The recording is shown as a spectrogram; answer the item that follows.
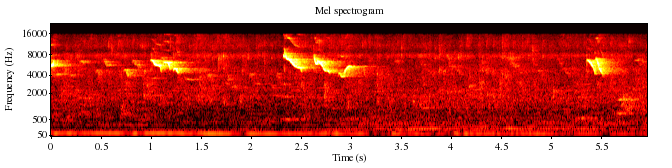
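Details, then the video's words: A yellow-breasted Oriental white-eye singing actively with open beak gives three brief, very high, thin twittering phrases that sweep downward, spaced a couple of seconds apart, over a steady low hum. "Burung pleci dakun(dada kuning) Gacor sudah buka paruh"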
